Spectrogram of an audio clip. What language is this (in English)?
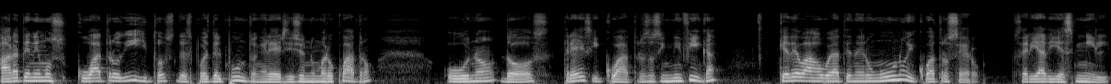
Spanish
